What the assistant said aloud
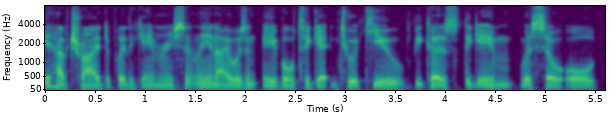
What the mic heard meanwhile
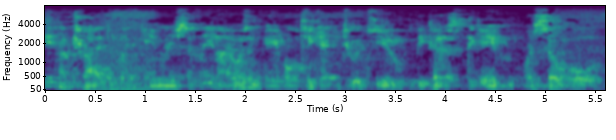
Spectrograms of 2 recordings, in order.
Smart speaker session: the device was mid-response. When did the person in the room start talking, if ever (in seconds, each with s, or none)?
none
